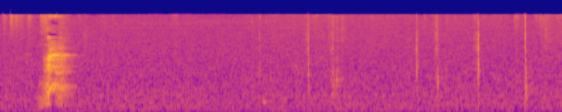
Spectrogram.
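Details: Ricky, a homeless puppy, gives one short, sharp bark near the start, followed by near silence broken only by a few faint scattered clicks.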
